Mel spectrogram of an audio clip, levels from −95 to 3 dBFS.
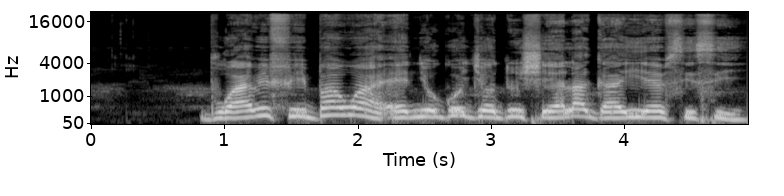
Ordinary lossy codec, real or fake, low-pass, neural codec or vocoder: none; fake; none; vocoder, 48 kHz, 128 mel bands, Vocos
